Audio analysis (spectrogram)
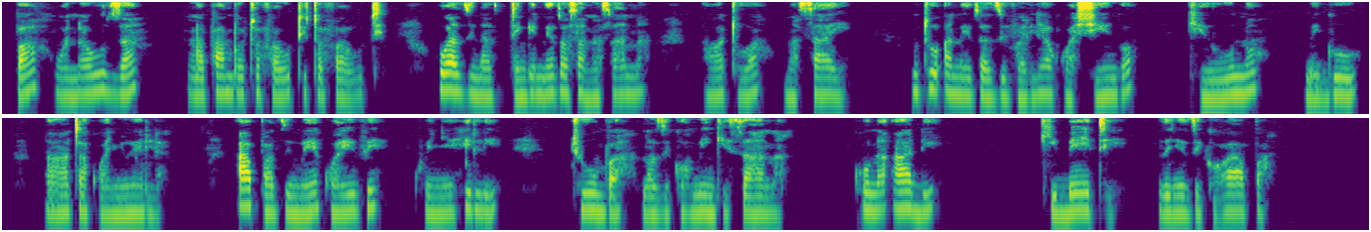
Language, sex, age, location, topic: Swahili, female, 18-24, Kisumu, finance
